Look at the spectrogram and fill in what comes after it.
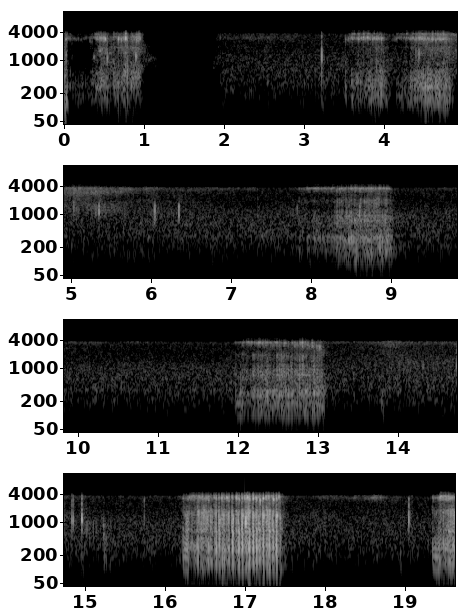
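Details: Sleeping dog snoring lightly: soft raspy breathing noises coming and going every few seconds over quiet room hiss.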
